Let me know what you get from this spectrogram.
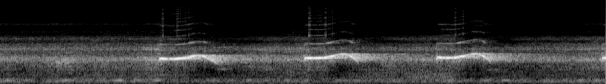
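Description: A bird whistling the same short call over and over, about every second and a half: each note holds, rises, then drops away. Three calls sound, the first about a second and a half in, and a fourth starts at the very end, over a faint steady background.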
